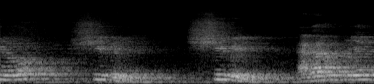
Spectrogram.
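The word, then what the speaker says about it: 십일: বিয়োগ যদি মিডিলে যায় তাহলে বিয়োগের উচ্চারণ ব করতে হয়, এখানে ব হলে বিল হয়ে যায়, অর্থাৎ শিবিল, শিবিল।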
